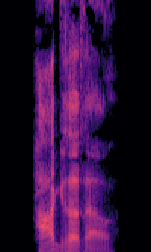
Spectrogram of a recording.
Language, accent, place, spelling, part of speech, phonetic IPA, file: German, Germany, Berlin, hagrerer, adjective, [ˈhaːɡʁəʁɐ], De-hagrerer.ogg
- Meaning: inflection of hager: 1. strong/mixed nominative masculine singular comparative degree 2. strong genitive/dative feminine singular comparative degree 3. strong genitive plural comparative degree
